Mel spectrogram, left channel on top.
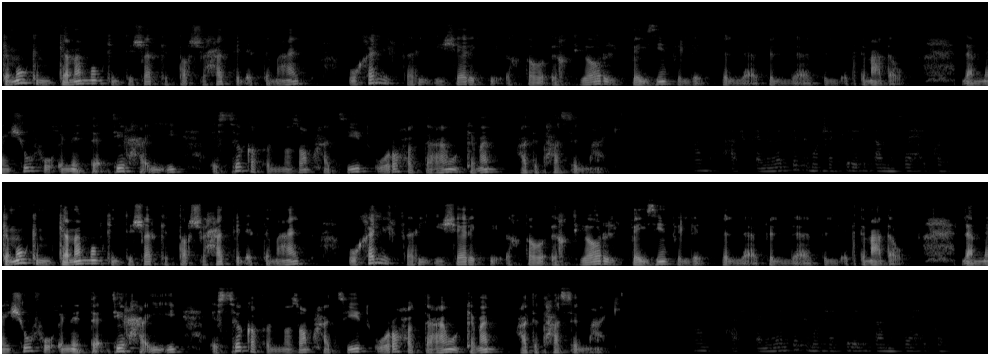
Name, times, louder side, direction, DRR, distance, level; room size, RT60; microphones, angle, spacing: voice 1, 0.0-15.9, right 5 dB, 45° right, 0.5 m, -40 dB
voice 2, 10.1-10.4 16.8-19.3, left 1 dB, 75° left, 3.4 m, -62 dB
9.4 x 5.1 x 6.7 m
head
